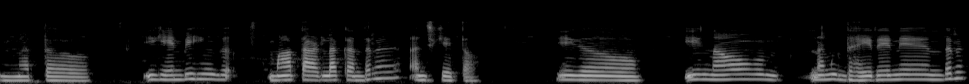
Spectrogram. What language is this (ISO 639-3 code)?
kan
